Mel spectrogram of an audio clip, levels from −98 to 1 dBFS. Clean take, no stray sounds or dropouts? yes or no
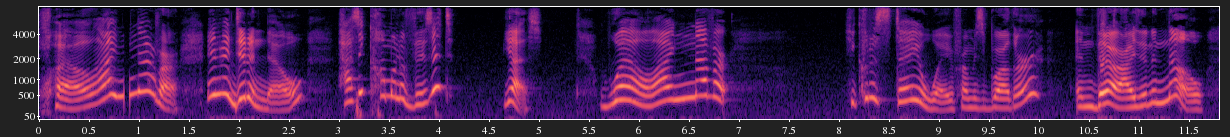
no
